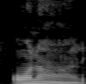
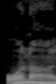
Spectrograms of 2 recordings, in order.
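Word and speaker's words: honour: যখন সাইলেন্ট থাকে দেখো অনার এইচ ও এন ও ইউ আর অ বলছি হ কিন্তু বলছি না অনার এইচ ও এন ও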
